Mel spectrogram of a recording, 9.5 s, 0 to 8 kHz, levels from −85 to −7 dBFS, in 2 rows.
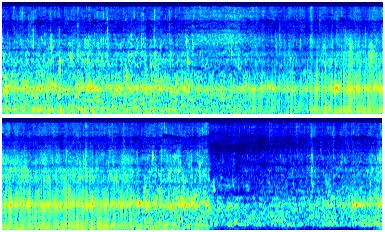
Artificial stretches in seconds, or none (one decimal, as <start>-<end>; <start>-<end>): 3.1-6.4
